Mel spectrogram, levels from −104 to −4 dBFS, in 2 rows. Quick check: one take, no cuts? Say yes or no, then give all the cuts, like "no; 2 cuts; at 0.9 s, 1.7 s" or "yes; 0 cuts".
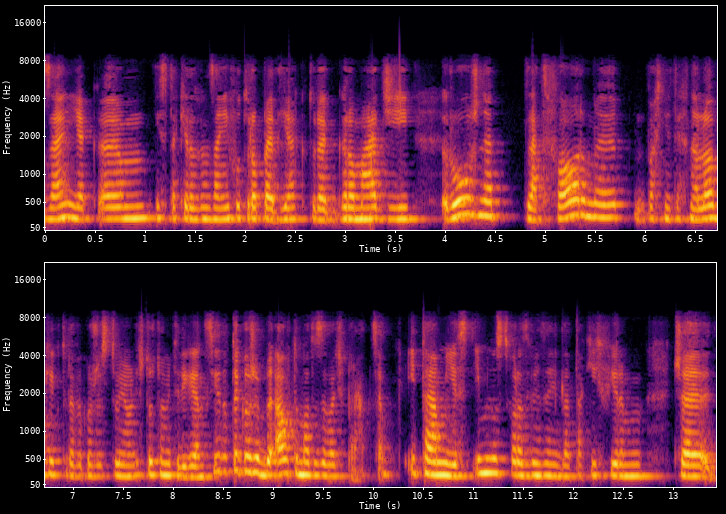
no; 1 cut; at 10.3 s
